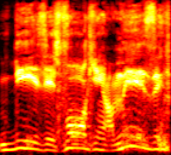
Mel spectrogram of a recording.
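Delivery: poorly faked French accent. Trying again to imitate the French author reacting: bad French accent. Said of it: "That was even worse".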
